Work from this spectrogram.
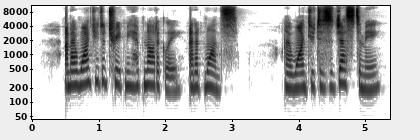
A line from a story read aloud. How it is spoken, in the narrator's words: his voice became very tense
